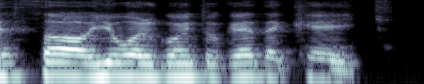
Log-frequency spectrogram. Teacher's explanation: So in this case, the word you is near. And cake is going to be pronounced with a rising tone because it was mentioned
